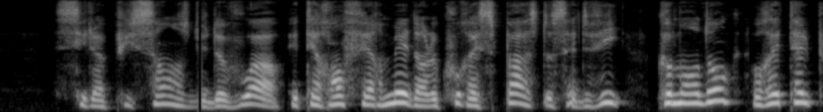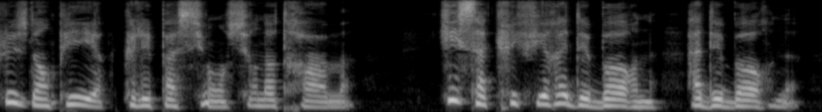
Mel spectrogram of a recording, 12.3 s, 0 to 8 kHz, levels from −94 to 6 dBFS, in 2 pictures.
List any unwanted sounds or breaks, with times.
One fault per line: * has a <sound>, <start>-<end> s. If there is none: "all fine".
* has a dropout, 1.5-1.5 s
